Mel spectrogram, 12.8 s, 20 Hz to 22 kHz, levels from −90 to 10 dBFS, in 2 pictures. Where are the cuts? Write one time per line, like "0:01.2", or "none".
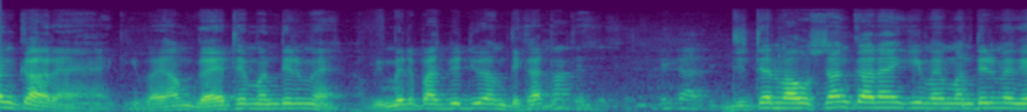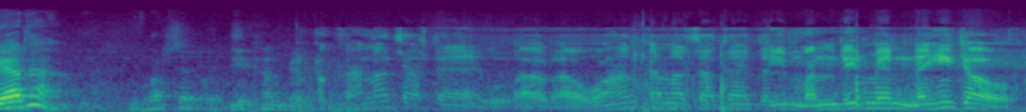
none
